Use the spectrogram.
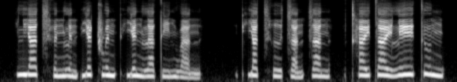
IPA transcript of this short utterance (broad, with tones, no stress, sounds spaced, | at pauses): l j ä˦ t͡sʰ ə˨˦ n l ə̰˨˩ n p j ɛ˥˨ ʈ͡ʂ w ə˥˨ n pʰ j ɛ˥˨ n l ä˥˨ t̪ i˨˦ n̪ w a̰˨˩ n | pʰ j ä˥˨ t͡sʰ ɹ̩˨˦ t͡s a̰˨˩ n t͡s a˥˨ n | kʰ a˦ ɪ̯ t̪ a˥˨ ɪ̯ l e˦ ɪ̯ t̪ ʊ˥˨ ŋ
